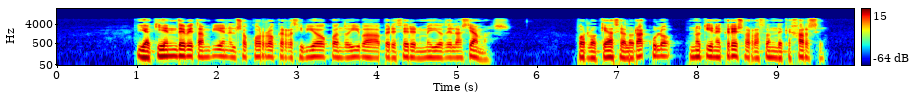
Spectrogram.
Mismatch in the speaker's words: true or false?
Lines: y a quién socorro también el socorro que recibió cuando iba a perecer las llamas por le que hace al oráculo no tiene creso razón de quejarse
true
